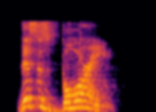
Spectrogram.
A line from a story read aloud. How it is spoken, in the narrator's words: Jeremiah yelled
